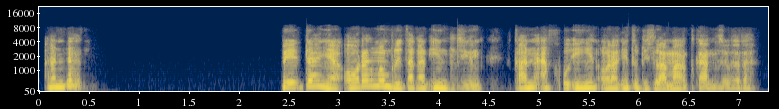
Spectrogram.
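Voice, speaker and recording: Male preacher, mid pitch, forceful and bright, chatty sermon delivery, dry, slightly dull recording. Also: dry recording. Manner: conversational, often addresses listeners as "Saudara", acts out quoted prayers. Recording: dull lo-fi sound.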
